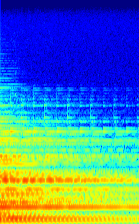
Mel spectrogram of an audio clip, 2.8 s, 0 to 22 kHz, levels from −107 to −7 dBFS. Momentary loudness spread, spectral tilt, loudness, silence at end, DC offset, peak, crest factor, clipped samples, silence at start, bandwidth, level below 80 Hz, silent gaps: 11 LU; -10.5 dB/octave; -28 LUFS; 0 s; under 0.1%; -12 dBFS; 14 dB; under 0.1%; 0 s; 4.7 kHz; -38 dBFS; none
